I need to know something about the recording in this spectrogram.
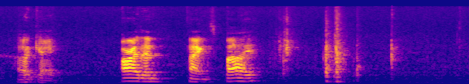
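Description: A man speaks into a telephone with animation, close by.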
